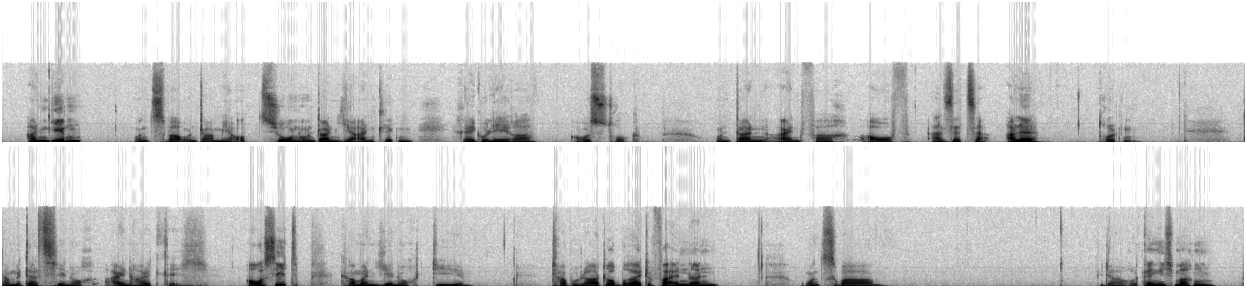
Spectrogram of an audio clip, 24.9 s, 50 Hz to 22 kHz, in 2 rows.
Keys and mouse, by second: 8.4-10.8 drag, 21.1 click, 22.0 click, 23.7 click.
